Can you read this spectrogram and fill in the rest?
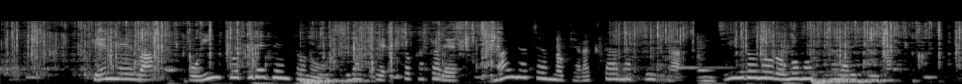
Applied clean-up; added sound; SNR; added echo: classical method Wiener filter.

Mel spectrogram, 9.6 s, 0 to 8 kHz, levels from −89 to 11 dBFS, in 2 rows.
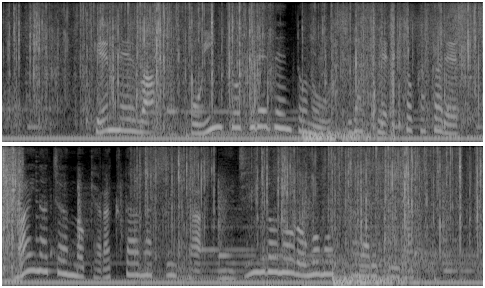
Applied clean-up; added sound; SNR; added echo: none; Crumpling, crinkling + Thump, thud; 0 dB; none.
